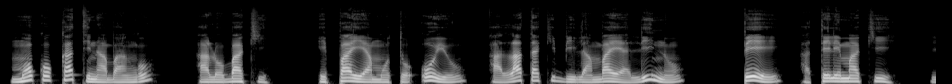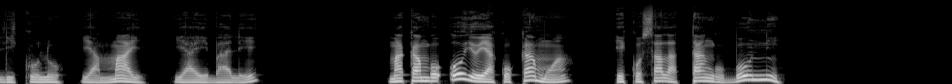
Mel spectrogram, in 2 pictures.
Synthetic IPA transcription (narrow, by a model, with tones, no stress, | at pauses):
mɔ˦kɔ˦ka˦ti˨na˨ba˨ŋɡo˦ | a˨lo˨ba˦kʰi˦ | e˨pa˦i˨ja˨mo˨to˨o˦jo˦ | a˨la˦ta˦ki˦bi˨la˨mba˦ja˨li˦no˨ | pe˦ | a˨tɛ˦lɛ˦ma˦ki˦ | li˨ko˨lo˦ | ja˨ma˦i˨ | ja˨e˨ba˨le˦ | ma˨ka˨mbo˨ʔo˦jo˨ja˨ko˨ka˦mwa˨ | e˨ko˨sa˦la˨ta˦ŋɡo˨bo˦ni˦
